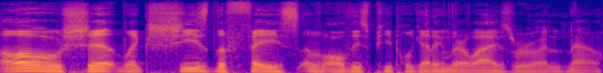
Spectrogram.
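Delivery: ordinary delivery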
